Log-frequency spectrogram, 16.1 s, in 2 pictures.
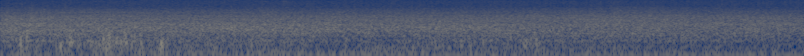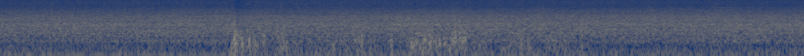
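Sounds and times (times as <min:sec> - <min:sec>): wind gust on microphone: 0:00.0 - 0:02.8, 0:10.3 - 0:13.8
freight train rumbling on rails: 0:00.0 - 0:16.0.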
